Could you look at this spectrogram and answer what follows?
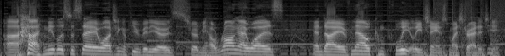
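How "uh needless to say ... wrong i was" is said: ordinary talk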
